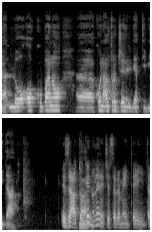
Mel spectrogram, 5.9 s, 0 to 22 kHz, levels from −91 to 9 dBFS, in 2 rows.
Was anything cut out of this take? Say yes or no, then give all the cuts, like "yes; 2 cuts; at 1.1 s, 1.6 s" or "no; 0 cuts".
no; 0 cuts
